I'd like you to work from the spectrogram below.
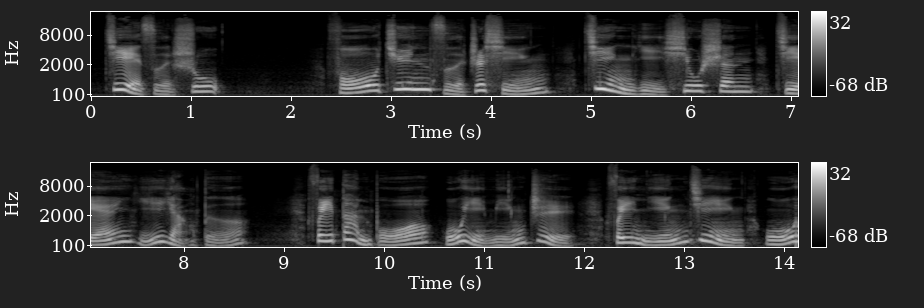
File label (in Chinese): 女 诗歌类; 诫子书; 国语女声配音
